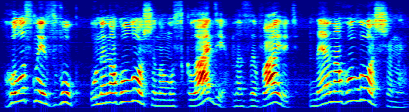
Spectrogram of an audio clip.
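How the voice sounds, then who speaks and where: A woman's voice: mid-range voice, a bit bright. A woman primary school teacher giving a recorded lesson to young children, talking in an affectionate, sing-song way.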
